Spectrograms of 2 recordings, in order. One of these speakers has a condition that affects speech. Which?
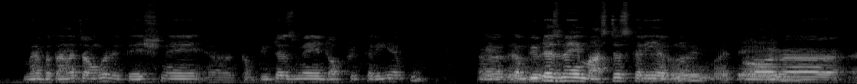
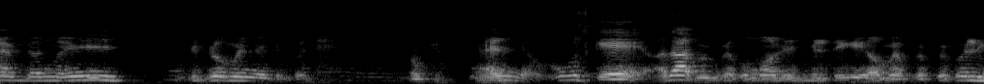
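The second: cerebral palsy; from birth, spasticity, muscle tightness.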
